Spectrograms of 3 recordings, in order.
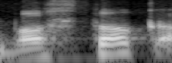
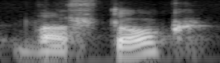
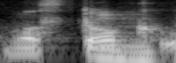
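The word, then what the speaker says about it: Vostok (Восток): Nee, also die Leute sagen Vostok, also einfach so. Richtig wäre Vostok, aber das sagen nur die wenigsten, beziehungsweise die wissen, dass das russische Wort tatsächlich die Betonung auf der zweiten Silbe hat, Vostok, und das bedeutet der Osten auf Russisch.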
